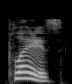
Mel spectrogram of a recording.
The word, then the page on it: plays: British English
